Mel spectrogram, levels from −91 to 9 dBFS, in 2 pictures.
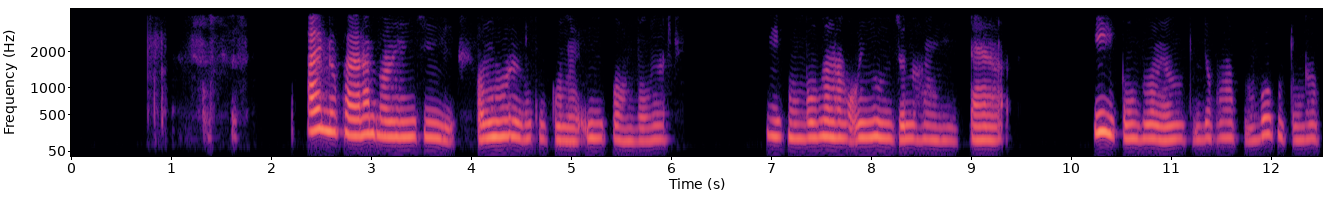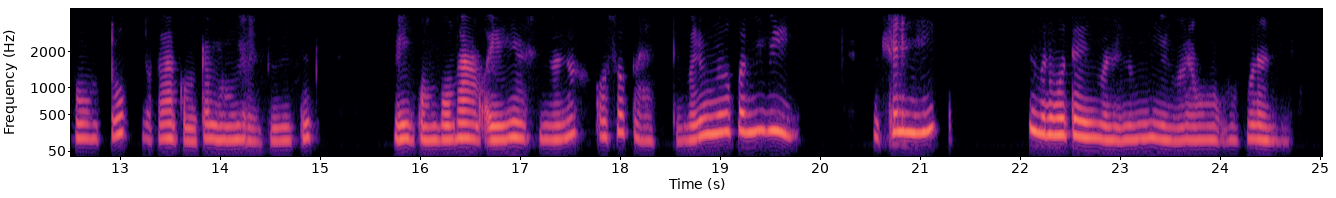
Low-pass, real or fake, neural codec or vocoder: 3.6 kHz; fake; autoencoder, 22.05 kHz, a latent of 192 numbers a frame, VITS, trained on one speaker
